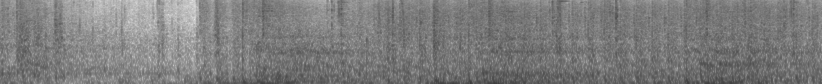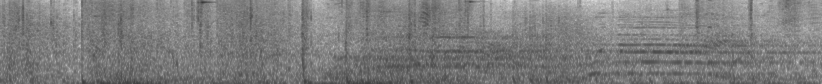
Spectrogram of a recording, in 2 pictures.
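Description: An assault rifle fires rapid bursts in an echoing tunnel.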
